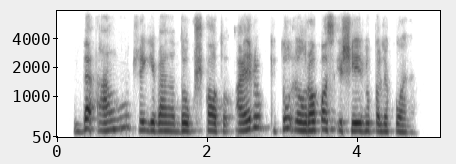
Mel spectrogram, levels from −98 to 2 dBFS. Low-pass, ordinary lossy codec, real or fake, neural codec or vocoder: 7.2 kHz; Opus, 32 kbps; fake; codec, 24 kHz, 3 kbps, HILCodec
